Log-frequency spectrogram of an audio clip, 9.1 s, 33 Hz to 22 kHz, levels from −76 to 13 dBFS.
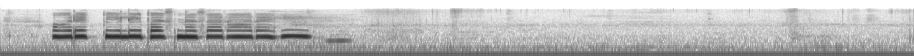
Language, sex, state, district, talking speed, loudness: Hindi, female, Rajasthan, Jaipur, 50 wpm, -13 LUFS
